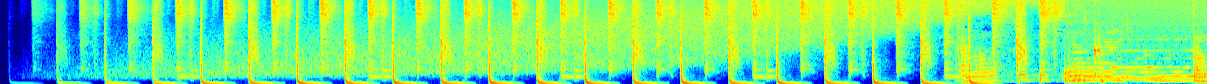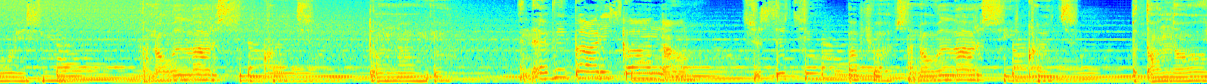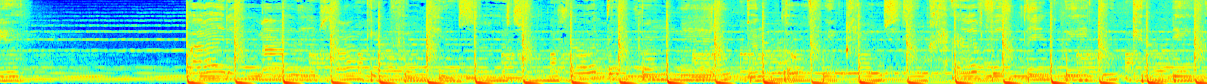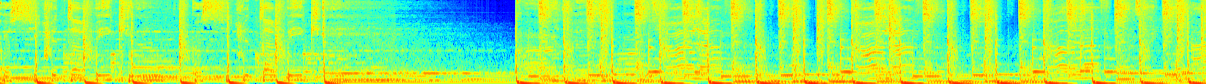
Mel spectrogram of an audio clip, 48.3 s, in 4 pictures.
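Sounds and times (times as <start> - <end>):
club extended mix at 125 bpm: 0.2 - 48.2.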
